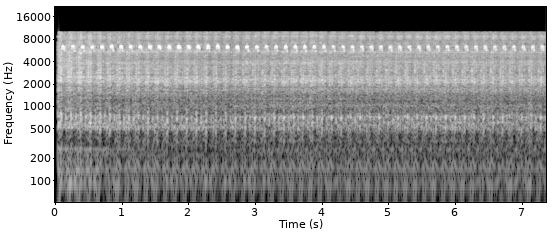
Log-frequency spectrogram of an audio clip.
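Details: Alfa Romeo Alfetta GTV 2.0 L engine at idle: a regular, crisp ticking knock about three or four per second over the engine hum; cause not identified.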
